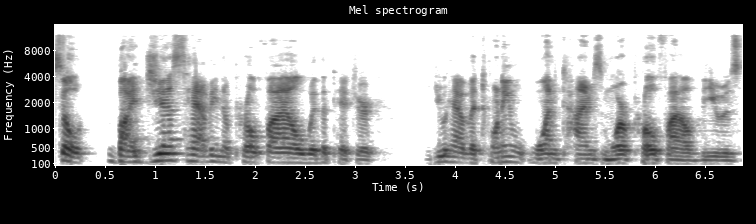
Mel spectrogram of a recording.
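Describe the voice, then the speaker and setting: A man speaks at a very slow pace. His tone is bright and sharp, with lively intonation. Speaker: workshop presenter. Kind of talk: online workshop presentation.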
